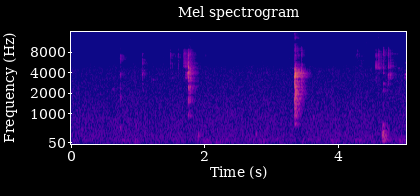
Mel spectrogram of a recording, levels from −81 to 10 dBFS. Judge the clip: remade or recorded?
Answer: recorded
